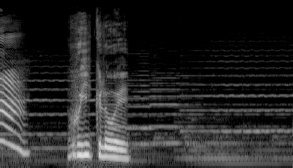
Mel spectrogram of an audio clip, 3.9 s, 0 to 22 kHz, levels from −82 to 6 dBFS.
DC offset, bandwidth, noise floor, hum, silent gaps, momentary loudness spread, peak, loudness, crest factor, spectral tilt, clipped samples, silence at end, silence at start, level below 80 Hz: under 0.1%; 16 kHz; -43 dBFS; none; none; 26 LU; 0 dBFS; -14 LUFS; 18 dB; -5.5 dB/octave; under 0.1%; 0.45 s; 0 s; -60 dBFS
